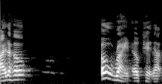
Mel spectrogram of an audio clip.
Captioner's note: someone speaking off microphone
